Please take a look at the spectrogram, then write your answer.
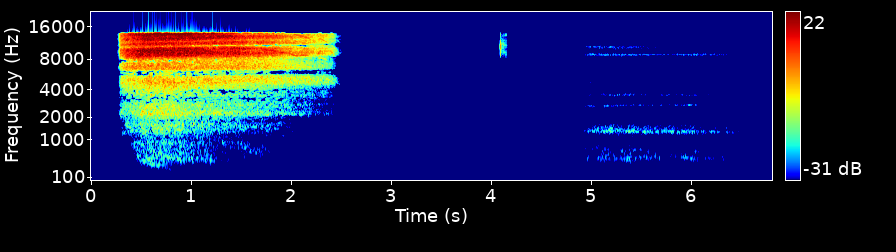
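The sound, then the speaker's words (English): A long, airy inhale, a pause of near silence with a tiny click, then a slower, softer exhale trailing off, as slow deep breathing in a guided breathing exercise. No one speaks. “Take your time, breathing in,”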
